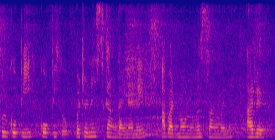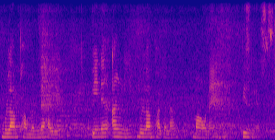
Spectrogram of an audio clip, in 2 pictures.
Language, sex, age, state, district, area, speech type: Bodo, female, 18-30, Assam, Chirang, urban, spontaneous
